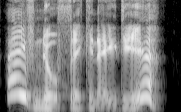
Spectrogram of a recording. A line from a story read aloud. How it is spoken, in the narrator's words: Rob answered gruffly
